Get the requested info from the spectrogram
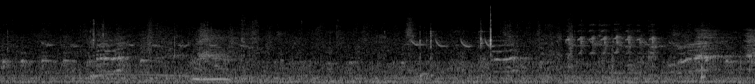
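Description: Small birds chirping in short high calls over a steady outdoor background, with a quick run of chirps about six seconds in. There is a single sharp click just before five seconds in.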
